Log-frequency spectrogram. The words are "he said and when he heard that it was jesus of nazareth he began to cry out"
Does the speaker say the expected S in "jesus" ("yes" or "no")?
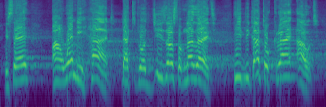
yes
